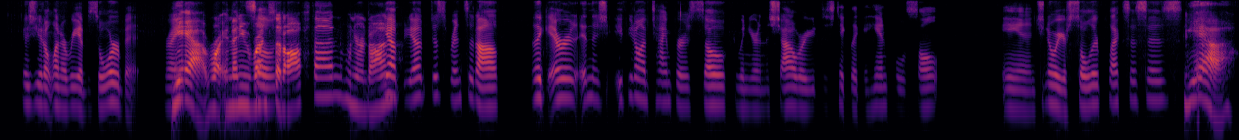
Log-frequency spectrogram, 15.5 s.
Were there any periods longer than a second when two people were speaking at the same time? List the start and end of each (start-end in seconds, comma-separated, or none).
none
